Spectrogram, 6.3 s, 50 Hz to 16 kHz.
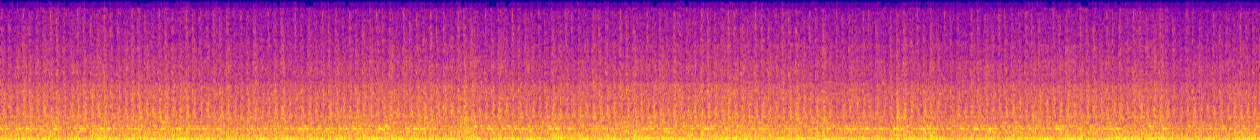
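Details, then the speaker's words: Case 580C backhoe diesel, unrun for 10 years, started with ether and no coolant: steady, even idle with clean knock rhythm and no stumbling; runs fine after storage, normal diesel idle. "it runs. Sounds pretty good too. Did you get that? Bought a running backhoe, $2,800 bucks."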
